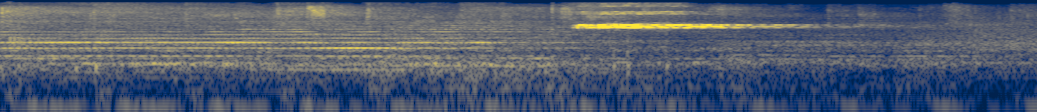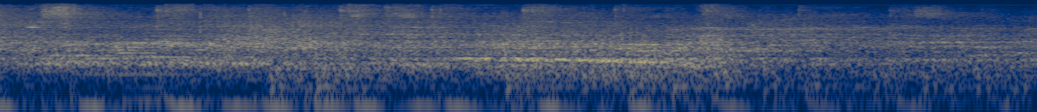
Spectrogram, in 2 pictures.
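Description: Basketball hall ambience. A held chord of steady tones sounds for the first three seconds, and a brief shrill high tone comes about three seconds in. After that there is general hall noise with a basketball bouncing.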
